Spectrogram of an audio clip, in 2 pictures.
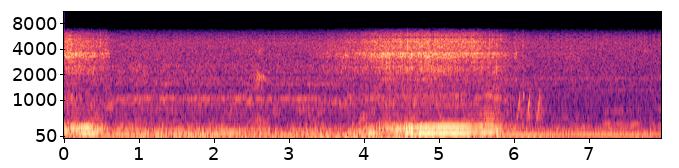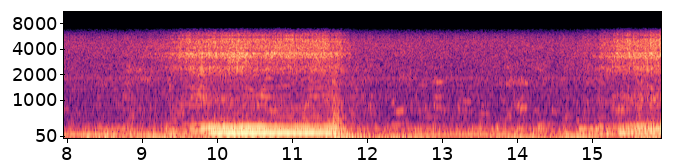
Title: LD Snoring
